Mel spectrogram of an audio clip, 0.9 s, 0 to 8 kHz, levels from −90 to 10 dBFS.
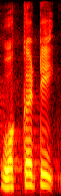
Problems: continuous background conversations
